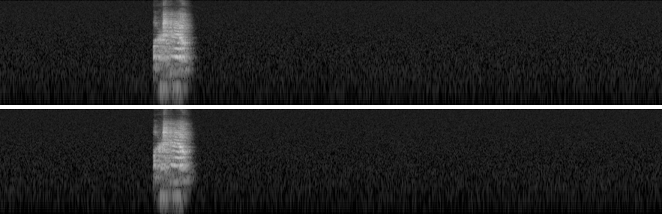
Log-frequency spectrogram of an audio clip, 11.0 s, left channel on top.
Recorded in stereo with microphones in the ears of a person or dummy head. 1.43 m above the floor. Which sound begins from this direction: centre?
A cat meowing, at 2.5 s.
